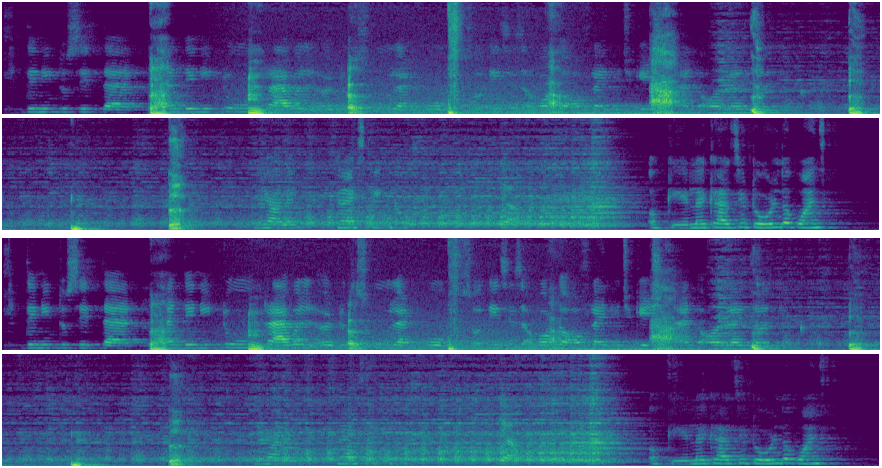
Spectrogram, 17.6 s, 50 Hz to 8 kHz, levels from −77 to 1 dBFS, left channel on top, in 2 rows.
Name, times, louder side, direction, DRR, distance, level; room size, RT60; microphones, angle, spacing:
voice 1, 0.2-7.9 13.7-14.0, right 3 dB, 40° right, 7 dB, 1.4 m, -32 dB
Human voice, 1.5-1.7 2.5-2.7 3.4-3.6 4.4-4.6 5.4-5.6 6.5-6.8 7.5-7.7 8.5-8.7 9.5-9.7 10.4-10.6, left 3 dB, 40° left, 0.5 m, -18 dB
sound 1, 1.9-9.8, left 1 dB, 10° left, 1.1 m, -37 dB
sound 2, 7.1-15.2, right 2 dB, 55° right, 4.6 m, -32 dB
voice 2, 11.3-11.8 12.1-12.8 15.2-17.0, left 3 dB, 70° left, 11 dB, 1.0 m, -31 dB
25.5 x 10.5 x 4.7 m, 1.2 s
head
